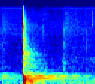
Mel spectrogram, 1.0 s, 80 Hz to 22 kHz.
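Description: A single tap on the top head of a snare drum near a lug, made during a tap-tone check with the bottom head lightly muted. The sharp strike settles into a steady fundamental tone around 258 Hz with a higher harmonic ringing above it. This spot is in tune with the others.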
